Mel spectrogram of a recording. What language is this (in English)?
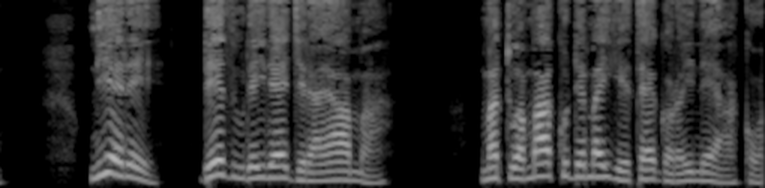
Kikuyu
